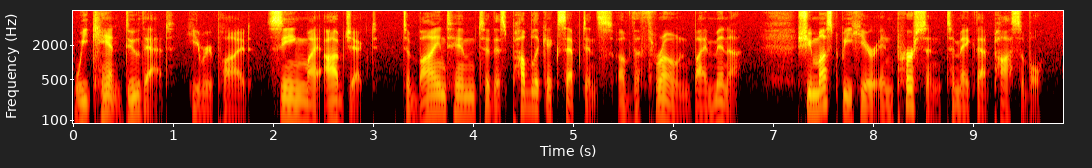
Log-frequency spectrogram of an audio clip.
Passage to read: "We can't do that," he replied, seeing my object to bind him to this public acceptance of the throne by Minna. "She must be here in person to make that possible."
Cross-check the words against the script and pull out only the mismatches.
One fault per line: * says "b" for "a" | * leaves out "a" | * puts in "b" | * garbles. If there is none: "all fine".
all fine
